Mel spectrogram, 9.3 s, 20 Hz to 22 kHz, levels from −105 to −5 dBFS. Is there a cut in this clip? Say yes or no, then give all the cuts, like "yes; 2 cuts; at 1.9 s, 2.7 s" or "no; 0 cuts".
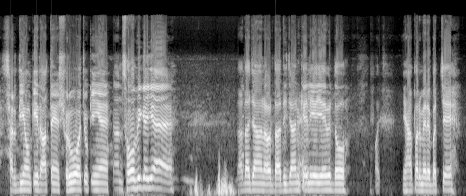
yes; 3 cuts; at 2.4 s, 4.3 s, 7.5 s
